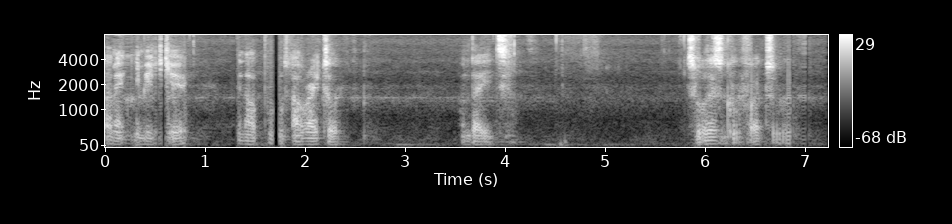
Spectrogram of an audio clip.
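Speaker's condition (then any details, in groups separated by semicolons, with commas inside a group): No condition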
